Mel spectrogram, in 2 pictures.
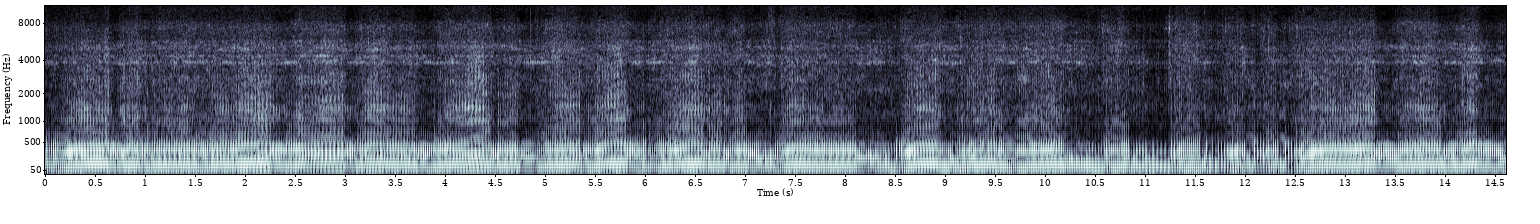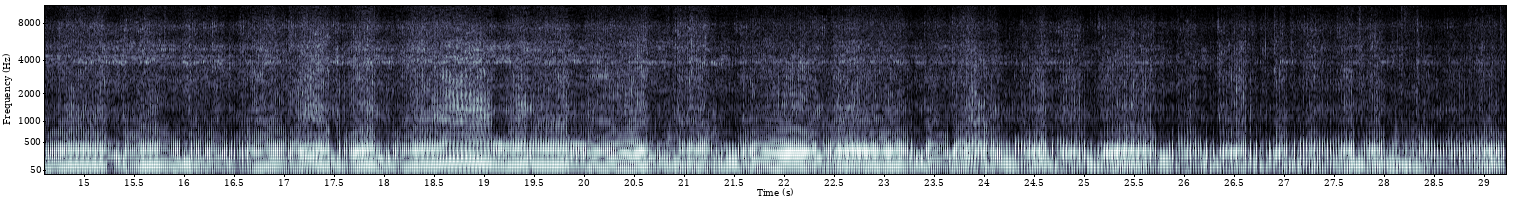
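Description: Pit bike's single-cylinder four-stroke engine being ridden over a rough trail. The revs rise and fall constantly as the throttle is blipped, with the rattle and knocks of the bike jolting over roots and rocks.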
